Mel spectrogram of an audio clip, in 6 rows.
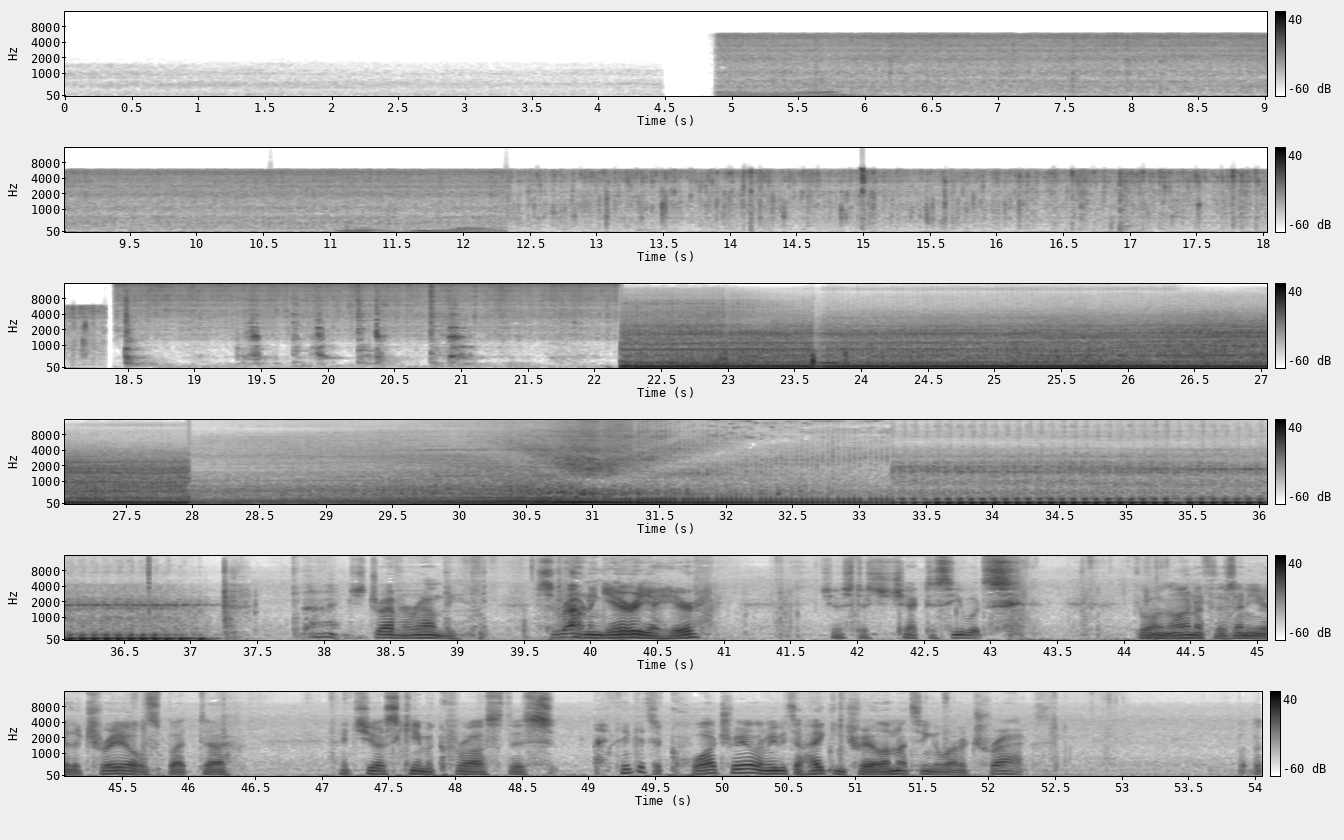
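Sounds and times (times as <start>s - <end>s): food sizzling in a frying pan: 5.0s - 22.2s
vehicle engine running: 22.2s - 37.3s.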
